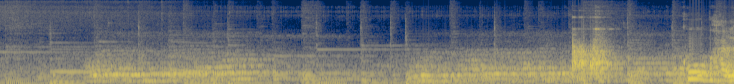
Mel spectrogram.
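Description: A metal spoon stirs coconut milk in a cooking pan for cucumber shukto, giving steady scraping and clinking against the pan that carries through the whole stretch and grows busier near the end.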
